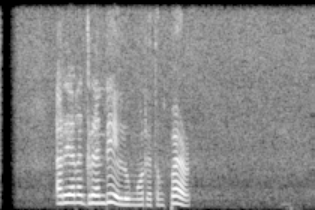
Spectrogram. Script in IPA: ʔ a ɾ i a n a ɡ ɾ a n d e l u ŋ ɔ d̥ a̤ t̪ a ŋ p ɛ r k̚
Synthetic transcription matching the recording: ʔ a ɾ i a n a ɡ ɾ a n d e l u ŋ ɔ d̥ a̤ t̪ ə ŋ p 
